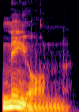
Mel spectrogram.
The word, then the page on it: neon: British English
